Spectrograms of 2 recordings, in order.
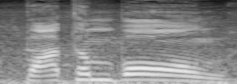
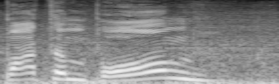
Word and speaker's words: Battambang: I'm in a place in rural Cambodia called Battambang. I originally thought it was called Battambang because how it is spelt, but it's Battambang.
